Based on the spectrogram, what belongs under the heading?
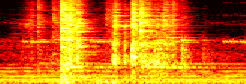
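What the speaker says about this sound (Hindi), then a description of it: "जेवरात वाला बर्तन जैसे ही लेके चलता है तभी वो बर्तन गिर जाता" A pot full of gold jewellery falls and the metal pieces clink and clatter together in a loud burst, followed by a second scattering jingle that tapers off; no one speaks.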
